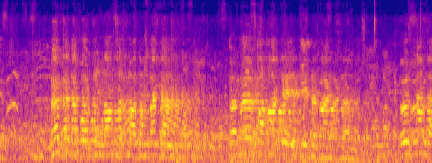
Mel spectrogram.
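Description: A man speaks forcefully through a loudspeaker.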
